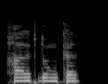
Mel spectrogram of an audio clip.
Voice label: "halbdunkel", German; adjectives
